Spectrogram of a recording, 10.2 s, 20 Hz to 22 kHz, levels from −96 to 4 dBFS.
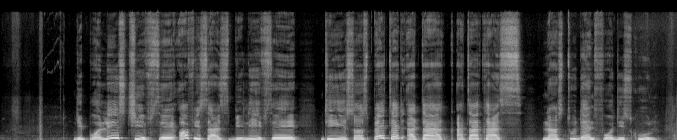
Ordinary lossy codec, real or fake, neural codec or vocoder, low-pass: none; real; none; none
